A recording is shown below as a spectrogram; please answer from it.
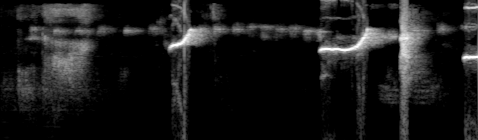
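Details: Long-tailed shrike in a rich, varied song: thin high whistled notes, then loud upslurred whistles and sharp clicks, with a quiet buzzy sound early on.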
